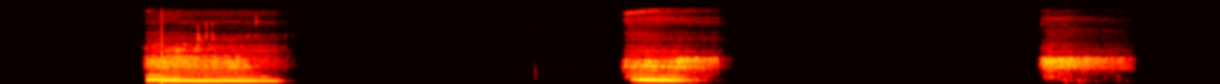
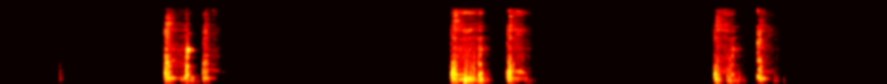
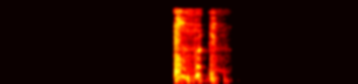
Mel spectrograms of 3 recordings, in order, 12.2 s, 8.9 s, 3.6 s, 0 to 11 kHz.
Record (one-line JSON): {"exhalation_length": "12.2 s", "exhalation_amplitude": 9756, "exhalation_signal_mean_std_ratio": 0.4, "three_cough_length": "8.9 s", "three_cough_amplitude": 31170, "three_cough_signal_mean_std_ratio": 0.2, "cough_length": "3.6 s", "cough_amplitude": 31296, "cough_signal_mean_std_ratio": 0.19, "survey_phase": "alpha (2021-03-01 to 2021-08-12)", "age": "18-44", "gender": "Female", "wearing_mask": "No", "symptom_none": true, "smoker_status": "Never smoked", "respiratory_condition_asthma": false, "respiratory_condition_other": false, "recruitment_source": "REACT", "submission_delay": "2 days", "covid_test_result": "Negative", "covid_test_method": "RT-qPCR"}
